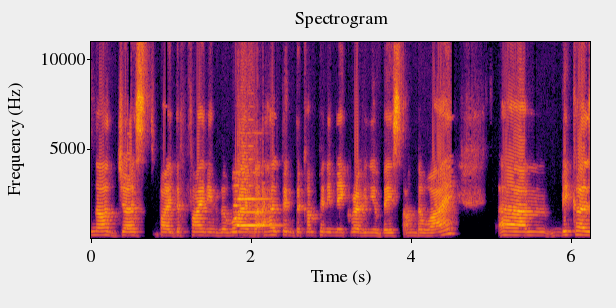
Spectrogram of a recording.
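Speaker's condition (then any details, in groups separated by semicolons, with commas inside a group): No condition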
